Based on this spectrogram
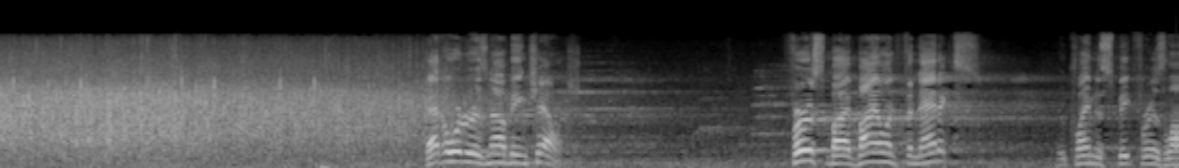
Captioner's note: applause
